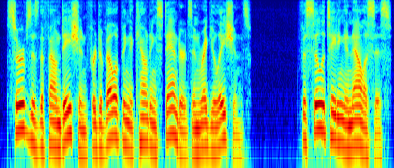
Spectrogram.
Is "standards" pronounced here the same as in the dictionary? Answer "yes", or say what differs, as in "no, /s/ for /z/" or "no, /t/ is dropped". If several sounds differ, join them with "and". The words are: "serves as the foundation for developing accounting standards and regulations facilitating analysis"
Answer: yes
